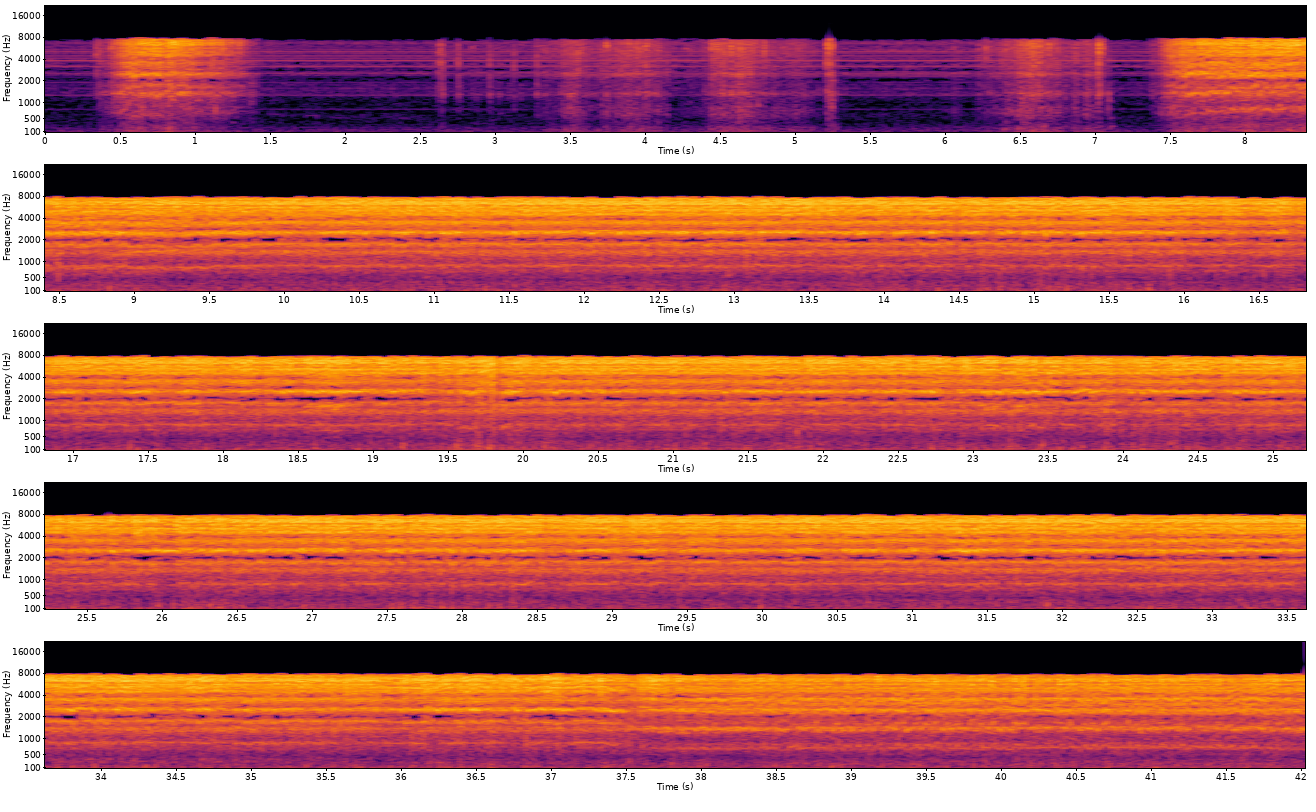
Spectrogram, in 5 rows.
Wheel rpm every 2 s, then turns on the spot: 30, 0, 10, 60, 200, 230, 230, 230, 230, 230, 230, 230, 230, 230, 230, 230, 230, 230, 210, 160, 150.
4-6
